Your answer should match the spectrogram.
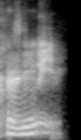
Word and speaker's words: Koenig: And I'm curious if you can tell us a little bit more about how Koenig, is that how you say it? – Yes, Carl Koenig.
